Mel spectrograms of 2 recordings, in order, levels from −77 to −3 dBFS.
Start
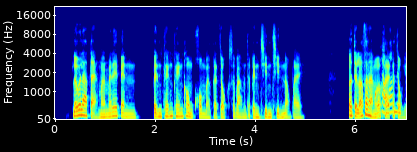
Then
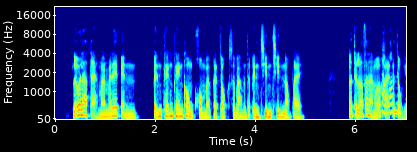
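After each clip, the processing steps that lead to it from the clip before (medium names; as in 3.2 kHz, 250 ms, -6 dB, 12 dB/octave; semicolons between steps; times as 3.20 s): peak limiter -12.5 dBFS, peak gain reduction 7 dB; gain riding within 4 dB 2 s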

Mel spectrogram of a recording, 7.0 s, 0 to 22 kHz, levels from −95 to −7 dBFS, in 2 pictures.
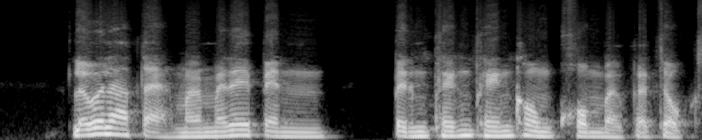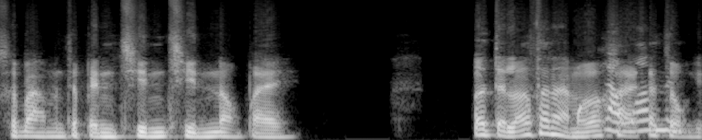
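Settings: median filter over 5 samples; trim +4 dB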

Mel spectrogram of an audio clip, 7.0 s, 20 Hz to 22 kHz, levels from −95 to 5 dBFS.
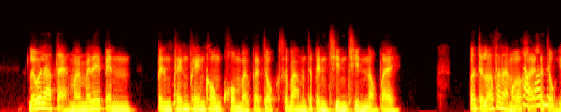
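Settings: low-pass 3 kHz 24 dB/octave; bass shelf 130 Hz +7 dB; in parallel at +2.5 dB: peak limiter -16.5 dBFS, peak gain reduction 11 dB; on the sum: trim +1.5 dB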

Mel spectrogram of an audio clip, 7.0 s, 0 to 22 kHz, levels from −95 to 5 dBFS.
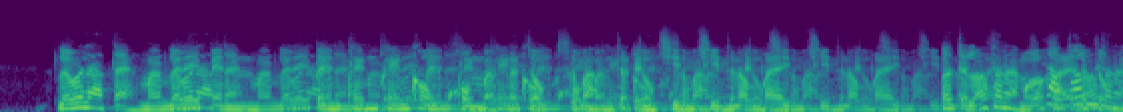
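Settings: reverb removal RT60 0.97 s; fifteen-band graphic EQ 400 Hz -8 dB, 1 kHz +5 dB, 2.5 kHz -8 dB; on a send: feedback delay 686 ms, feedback 42%, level -5 dB; on the sum: trim -5.5 dB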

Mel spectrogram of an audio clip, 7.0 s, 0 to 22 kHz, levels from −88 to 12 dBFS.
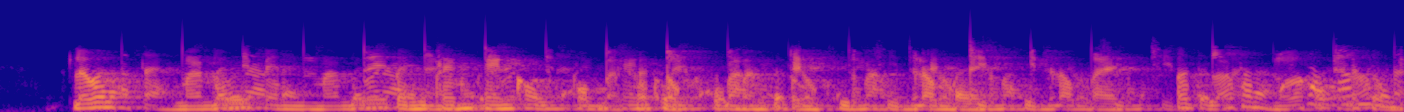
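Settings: random-step tremolo; LFO low-pass saw down 3.3 Hz 380–3600 Hz; on a send at -14 dB: reverberation RT60 0.75 s, pre-delay 57 ms; on the sum: trim +1 dB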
